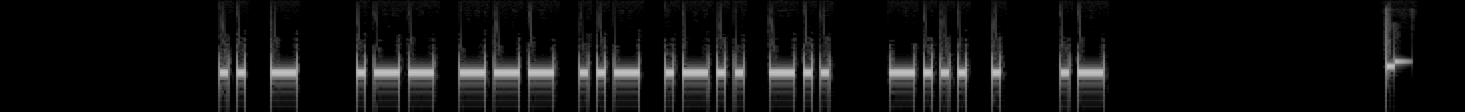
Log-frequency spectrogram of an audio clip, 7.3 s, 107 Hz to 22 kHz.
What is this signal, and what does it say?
Morse code, heard as a keyed tone, about 28 wpm, 700 Hz. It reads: IT WOULD BE A
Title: Sets of 4 Words 28wpm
